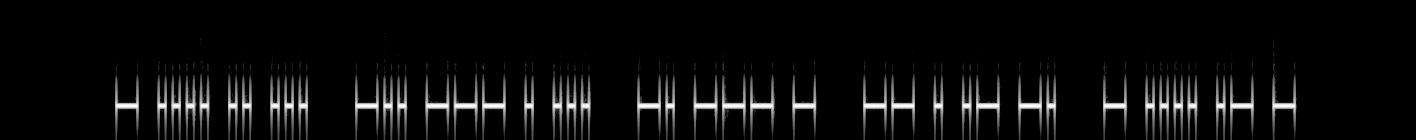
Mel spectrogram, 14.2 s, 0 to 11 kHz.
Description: Morse code, heard as a keyed tone, about 17 wpm, 700 Hz. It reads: THIS DOES NOT MEAN THAT
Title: Sets of 5 Words Encore2 17wpm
